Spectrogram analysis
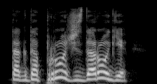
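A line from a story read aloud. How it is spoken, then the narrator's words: Shouting. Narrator (Russian): крикнул Дэн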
